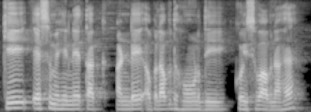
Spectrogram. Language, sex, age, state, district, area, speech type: Punjabi, male, 30-45, Punjab, Shaheed Bhagat Singh Nagar, urban, read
